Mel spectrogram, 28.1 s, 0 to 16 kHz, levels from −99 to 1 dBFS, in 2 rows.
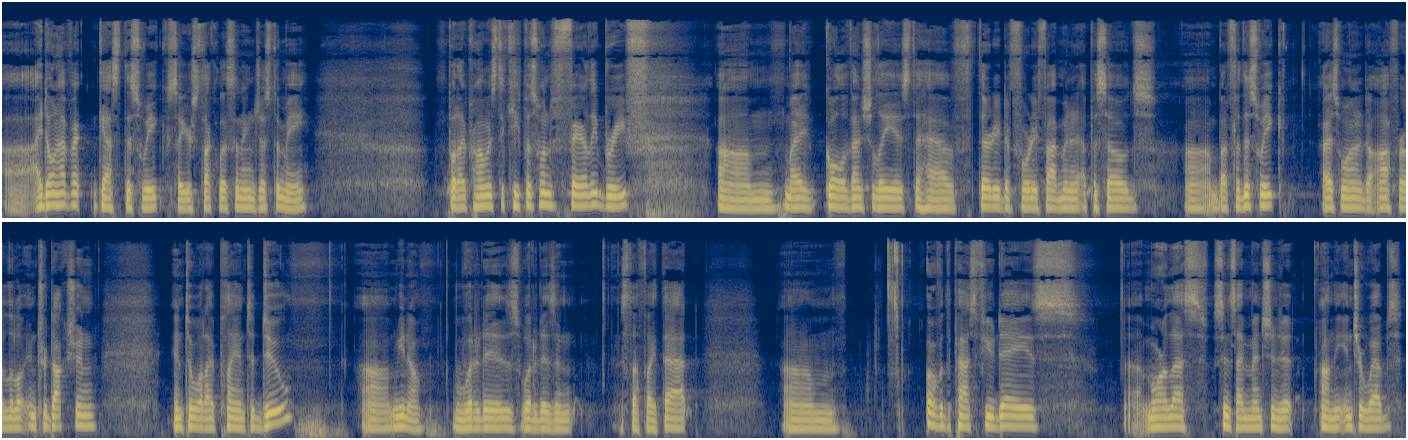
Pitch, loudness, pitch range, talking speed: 125 Hz, -25 LUFS, 115-135 Hz, 180 wpm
